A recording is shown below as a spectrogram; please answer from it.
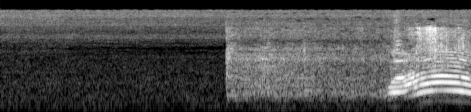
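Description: Faint steady hiss, then about a second in an abrupt switch to steady outdoor street background noise with traffic.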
